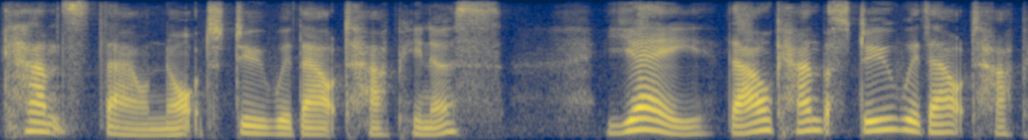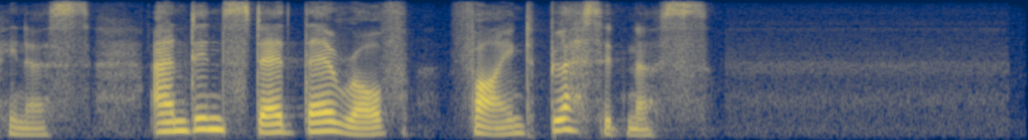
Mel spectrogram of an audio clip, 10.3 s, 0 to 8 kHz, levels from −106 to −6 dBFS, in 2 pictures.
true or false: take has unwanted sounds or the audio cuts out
false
